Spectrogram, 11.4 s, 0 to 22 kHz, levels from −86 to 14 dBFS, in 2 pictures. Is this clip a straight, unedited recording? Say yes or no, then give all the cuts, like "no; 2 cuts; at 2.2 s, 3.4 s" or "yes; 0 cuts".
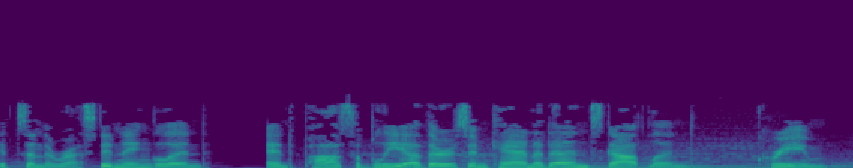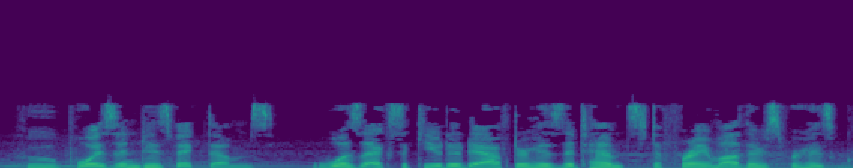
yes; 0 cuts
